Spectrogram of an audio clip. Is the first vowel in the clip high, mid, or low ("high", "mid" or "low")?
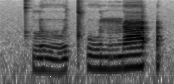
mid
